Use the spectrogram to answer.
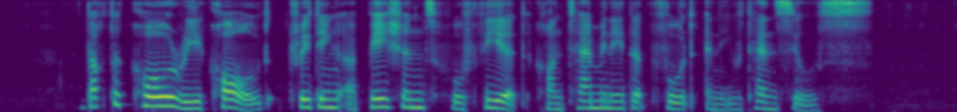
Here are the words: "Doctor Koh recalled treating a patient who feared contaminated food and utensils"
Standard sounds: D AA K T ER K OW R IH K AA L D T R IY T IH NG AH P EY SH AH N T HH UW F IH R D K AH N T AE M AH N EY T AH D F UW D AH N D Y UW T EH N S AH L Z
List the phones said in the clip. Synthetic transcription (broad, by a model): D AA K T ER K OW R IH K AA L D T R IY T IH NG AH P EY SH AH N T HH UW F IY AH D K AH N T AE M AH N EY T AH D F UW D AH N Y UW T EH N S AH L S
